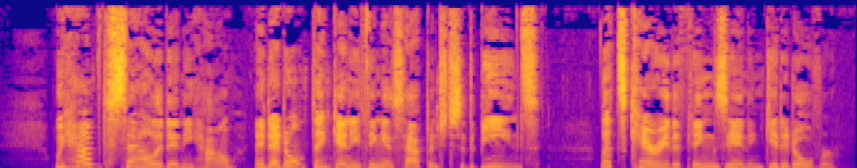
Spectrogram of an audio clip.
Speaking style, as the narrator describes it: said Anne, sobering down again with a sigh of recollection

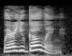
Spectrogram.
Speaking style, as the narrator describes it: exclaimed

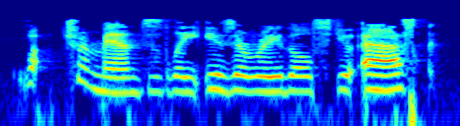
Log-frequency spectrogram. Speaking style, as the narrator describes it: Humpty Dumpty growled out

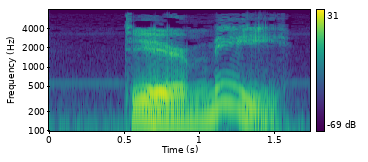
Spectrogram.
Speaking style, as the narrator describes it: he exclaimed

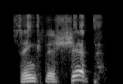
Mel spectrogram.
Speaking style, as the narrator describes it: cried Steelkilt

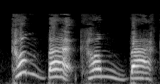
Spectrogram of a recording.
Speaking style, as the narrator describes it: screamed the Rocket

